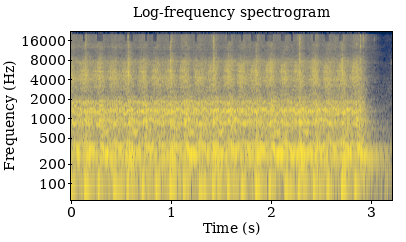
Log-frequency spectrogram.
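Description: A 1953 Ford 4x4 engine cranks over with a rapid, rhythmic starter churn, loud and close, cutting off abruptly near the end without firing.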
